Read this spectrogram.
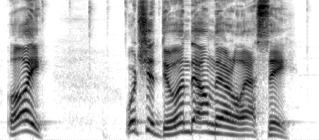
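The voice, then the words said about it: Put-on Scottish accent. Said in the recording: “let me get in my Scottish accent here”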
